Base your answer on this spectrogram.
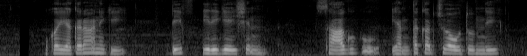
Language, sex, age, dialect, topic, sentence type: Telugu, female, 18-24, Utterandhra, agriculture, question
